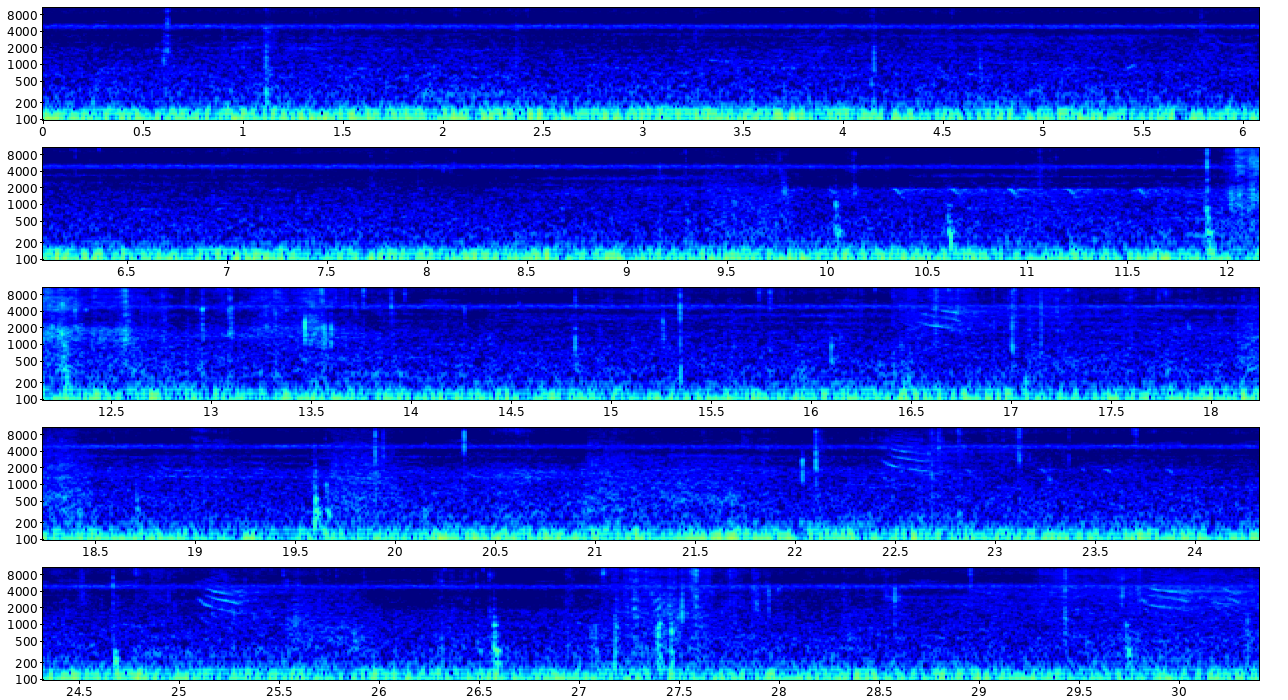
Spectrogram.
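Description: Outdoor ambience: a steady high-pitched insect drone over a low rumble, with scattered short rustles and clicks, the loudest about twelve seconds in, and a few faint brief chirps.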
